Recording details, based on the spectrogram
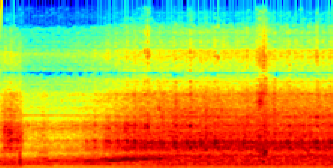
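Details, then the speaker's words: Gas furnace that shut down with two flashes, meaning pressure switch open with inducer on: after a restart the inducer fan spins up smoothly with a steady low hum and whoosh. Ignition and flame follow normally. "That's the inducer fan that's on."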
